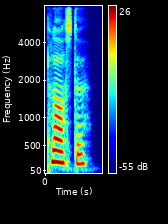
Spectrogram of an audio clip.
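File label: "plaster" spoken, British English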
